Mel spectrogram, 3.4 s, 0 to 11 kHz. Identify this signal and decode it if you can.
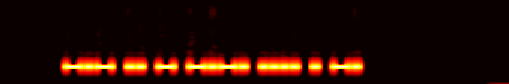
Morse code, heard as a keyed tone, about 36 wpm, 700 Hz. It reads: KITCHEN
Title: Sentences from Top 1400 Words - New Word Drill - 35wpm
